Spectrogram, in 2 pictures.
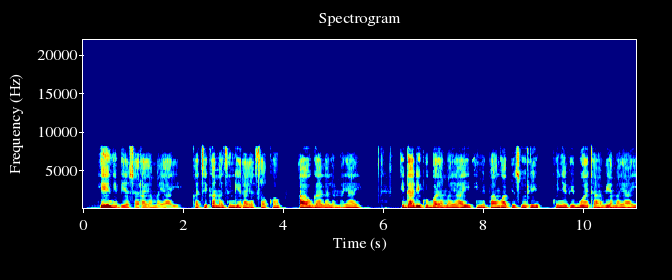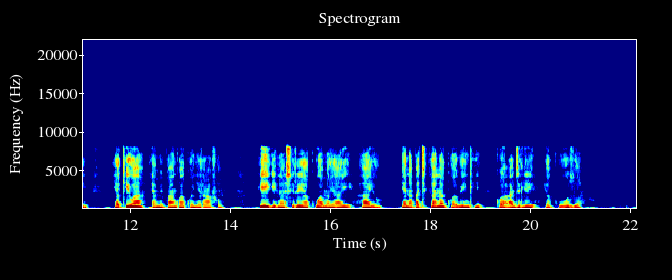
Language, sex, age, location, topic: Swahili, female, 18-24, Nairobi, finance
